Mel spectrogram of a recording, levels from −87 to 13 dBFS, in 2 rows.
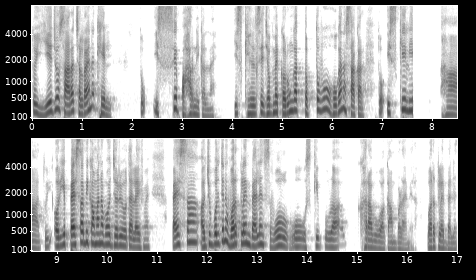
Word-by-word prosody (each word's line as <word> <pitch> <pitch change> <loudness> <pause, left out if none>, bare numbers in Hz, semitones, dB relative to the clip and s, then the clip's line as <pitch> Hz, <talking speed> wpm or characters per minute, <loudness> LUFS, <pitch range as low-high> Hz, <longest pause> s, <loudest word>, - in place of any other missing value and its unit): तो 190 - +1
ये 170 +5 +2
जो 260 +5 +2
सारा 185 -2 +4
चल 180 -7 -1
रहा 180 - +4
है - - +3
ना 310 - -1
खेल 150 -6 -2 0.6
तो - - -7
इससे 265 - -1
बाहर 160 -1 -1
निकलना 130 -5 -8
है। 115 - -20 0.4
इस 170 - -3
खेल 160 +1 -2
से 185 - 0
जब 170 +1 0
मैं 190 0 +3
करूँगा 195 +8 +4 0.2
तब 170 0 -1
तो 235 - +4
वो 245 +2 +1
होगा 165 +6 +2
ना 255 - +1
साकार। 145 - -1 0.3
तो - - -7
इसके 240 +7 0
लिए 225 0 +2 0.6
हाँ 140 0 -5
तो 160 - -8 0.2
और 175 - +4
ये 210 - +3
पैसा 205 +4 +8
भी 245 - +1
कमाना 225 -1 +4
बहुत 210 -1 +1
ज़रूरी 190 -1 +1
होता 175 -1 0
है 160 - 0
लाइफ 155 0 -2
में। 155 0 -11 0.5
पैसा 250 +7 +2
और 160 - +4
जो 220 - -2
बोलते 225 +6 +3
हैं 280 - +4
ना - - 0
वर्क 200 +2 +3
लाइन 230 -2 +4
बैलेंस 200 +3 +1
वो 165 +5 0 0.2
वो 160 0 -4
उसकी 160 +4 -8
पूरा 155 -2 -5 0.4
ख़राब 150 -2 -3
हुआ 130 -2 -6
काम 125 0 -9
पड़ा 120 -3 -11
है 105 - -16
मेरा 120 +2 -24 0.2
वर्क 145 +1 -4
लाइफ 130 -2 -4
बैलेंस 120 -1 -11
170 Hz, 225 wpm, -24 LUFS, 145-210 Hz, 0.6 s, पैसा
